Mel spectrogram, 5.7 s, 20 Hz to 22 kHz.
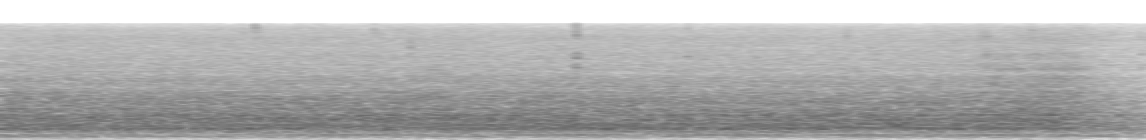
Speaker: Real quick and easy one, cooling fan. Let's see if it'll control the cooling fan. And I'm going to hit 90%, and we'll see if we can hear it.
